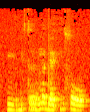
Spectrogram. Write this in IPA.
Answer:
mʲo̤˨bʲo˧trə̤˧ nə˦dɛ˨ fʲṳ˦so˦˨

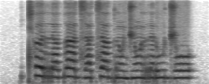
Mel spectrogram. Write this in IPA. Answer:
cʰərɜ ɡɜd͡zɜ t͡sɜɡrõ d͡ʒõrə ɾud͡ʒo

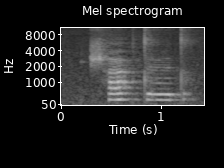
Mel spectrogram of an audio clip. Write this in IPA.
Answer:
t͡ʃʰak tɘːt

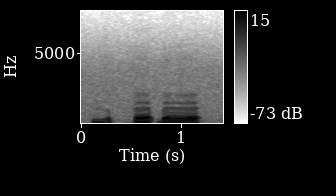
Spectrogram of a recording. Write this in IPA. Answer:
ʎɵpːœ ɓœ

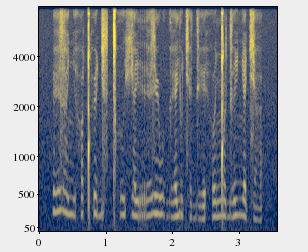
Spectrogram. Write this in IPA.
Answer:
ɛ̤za̤ ʎə̤hɔǃʰøɟœs ǀʰo̤ça̤i̯ rɛ̤ zywo̤ ɡʱɛjucʰɛ̤ dʱehoi̯ŋ͡ǃu də̤i̯ʎat͡ɕa̤

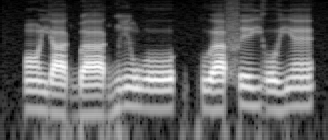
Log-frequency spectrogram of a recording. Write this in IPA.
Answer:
ɔ̃˧jaː˨ɡ͡baː˨ɡ͡bĩ˦ wo˦ | kʷaː˧feː˦joː˧jɛ̃˦

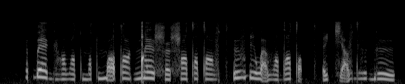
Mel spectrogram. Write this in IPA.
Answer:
ɓɛɡʱe ðˤotˤmɨtˤmɔ̰tˤo ŋ͡ǃɛ ʂɐʂɨtˤetˤ ɔvt͡sʼɨvʔi wa̰vɔdˤetˤɔ̰tˤ t͡sʼit͡ɕa̰vdʱɨ ɡɨ

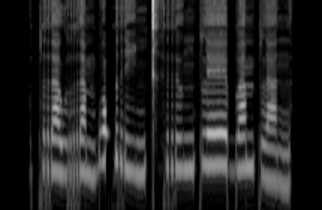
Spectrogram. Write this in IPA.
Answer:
pra˨˩w ra˩˦mbɔ˥˩ʔriː˩˦ŋ kʰrɯ˦˥ŋplɛː˥˩ba˥˩mpla˨˩n

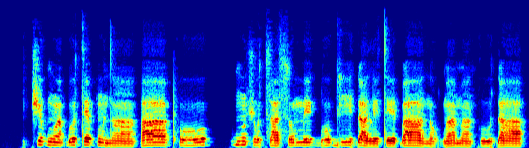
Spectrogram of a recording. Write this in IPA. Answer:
t͡ʃe˦ɡʷã˨ɓʊ˦ tɛ˦pũ˨dã˨ | aː˦ pʰo˨˦ | ɡũ˦˨ʃo˨t͡sa˨ so˦me˦˨ ɡ͡bo˦ɡiː˦ɗa˨lɪ˨ te˨ ɓaː˦˨nɔ˨ɡ͡bã˦bã˨ ku˨˦ ɗa˦

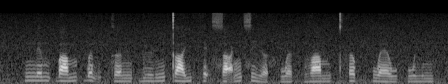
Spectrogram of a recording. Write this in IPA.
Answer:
ne˧mɓa˨˦m ɓə̰˧˨n kə˧n ɓɨ˨˦ŋ t̪a˨˦jhḛ˧˨sa̰˧˥ŋsi˧˩ə̯ hwə˨˩t̚ va˧mt̪ʰə˦˥p̚hwɛ˧w hwi˧m

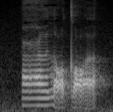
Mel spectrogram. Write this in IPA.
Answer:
ʕɐla̰dˤa̰

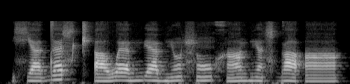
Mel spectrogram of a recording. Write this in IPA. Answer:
çæ˨ dɛ˦˥ɬ t͡ʃʼa˨wɛ˥˧ mʲæ˥˧bʲõ˨˥ ɬõ˦˥xã˨˥bʲã˥˧ɬɡa˥˧ ʔã˨

